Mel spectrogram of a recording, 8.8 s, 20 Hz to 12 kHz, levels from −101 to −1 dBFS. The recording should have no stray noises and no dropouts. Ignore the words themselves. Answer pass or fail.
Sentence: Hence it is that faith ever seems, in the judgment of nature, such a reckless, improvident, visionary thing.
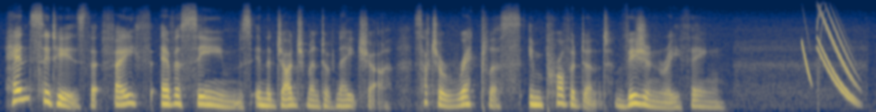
fail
